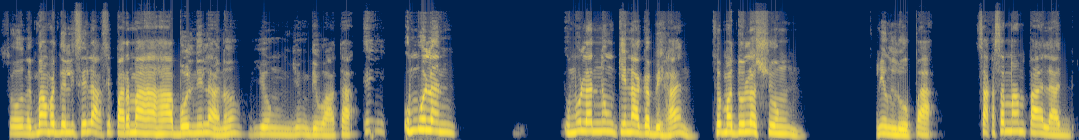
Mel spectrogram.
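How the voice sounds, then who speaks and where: A man giving a motivational business presentation, telling a fable in a lively way and often checking in with the audience. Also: high-pitched, dry recording, clean studio sound. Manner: lively storytelling, asks audience "Tama?".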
